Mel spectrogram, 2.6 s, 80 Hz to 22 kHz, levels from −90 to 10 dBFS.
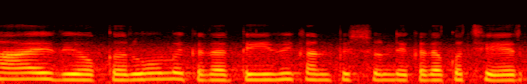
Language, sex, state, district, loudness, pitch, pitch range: Telugu, female, Andhra Pradesh, Visakhapatnam, -27 LUFS, 240 Hz, 230-250 Hz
